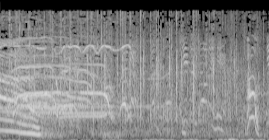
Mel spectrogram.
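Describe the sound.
A crowd at a speeches event applauds and cheers loudly, with high whoops and shouted voices sweeping over dense, continuous clapping that thins slightly toward the end.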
